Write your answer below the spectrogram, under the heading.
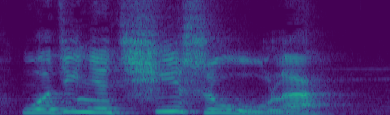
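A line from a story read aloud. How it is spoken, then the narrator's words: Hasty stern answer. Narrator (Chinese): 刘姥姥连忙厉声答道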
